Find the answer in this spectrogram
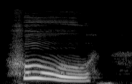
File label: "Who", English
